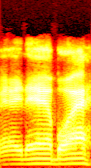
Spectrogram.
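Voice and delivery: Creole-accented speech. Asked what accent to do, the speaker tries a strong Creole accent. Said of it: "Like a super Creole".

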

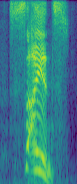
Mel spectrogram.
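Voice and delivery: shrill, very high, loud, thrilled scream. Showing how Bill Nye screams a word: screaming like Bill Nye. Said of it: "he always screams the word science".

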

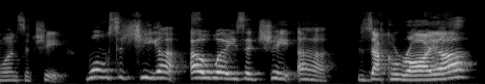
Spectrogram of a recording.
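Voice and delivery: put-on British accent. Quoting what the girls kept saying about a man, in a British accent. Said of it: "the British accent is back".

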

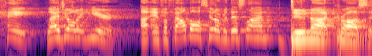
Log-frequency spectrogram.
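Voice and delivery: booming, very loud, stern, serious delivery. Retelling what prison guards told the softball teams: imitating a guard's loud, serious warning. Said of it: "They would say it just like that, like, really loud, like, seriously".

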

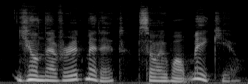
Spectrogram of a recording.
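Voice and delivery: ordinary delivery, nothing marked

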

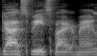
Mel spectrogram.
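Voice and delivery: put-on villain voice. Quoting a movie villain switching back into his other voice: imitating the Goblin voice. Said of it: "switches right back in".

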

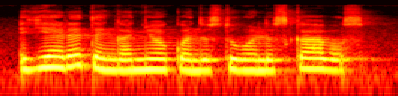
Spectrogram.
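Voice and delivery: usual speaking voice

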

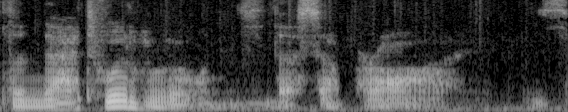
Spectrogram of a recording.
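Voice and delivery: low, soft growl in character voice. Speaker voices a character answering the players, lowering into a growl. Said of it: "lowers into a growl".

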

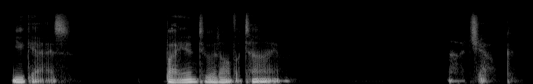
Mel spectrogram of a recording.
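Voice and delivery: imitated whispering voice. Retelling what he said while leaning toward someone at the table: imitating someone whispering. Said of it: "Are we whispering now?".

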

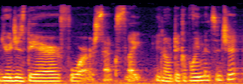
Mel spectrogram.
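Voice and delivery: very quiet whisper. Explaining a Twitter argument to listeners, whispering. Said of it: "I had to whisper".

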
